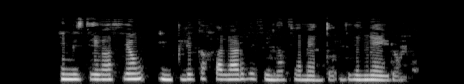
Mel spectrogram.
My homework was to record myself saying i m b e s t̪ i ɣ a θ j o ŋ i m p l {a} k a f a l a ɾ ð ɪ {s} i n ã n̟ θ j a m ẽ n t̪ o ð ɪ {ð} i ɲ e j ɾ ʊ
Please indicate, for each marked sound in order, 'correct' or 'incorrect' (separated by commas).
incorrect, incorrect, correct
